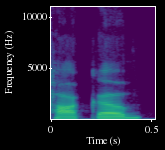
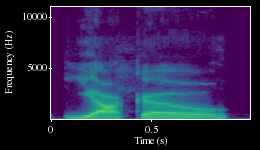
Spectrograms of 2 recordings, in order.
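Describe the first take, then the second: First: The word begins with an H sound. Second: The word begins with a Y sound. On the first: The speaker calls it right. "but it's pronounced Hako" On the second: The speaker calls it wrong. "A lot of people mispronounce as Yako"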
